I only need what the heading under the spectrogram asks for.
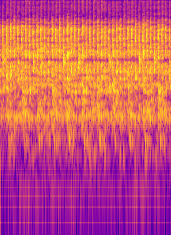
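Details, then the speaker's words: Mitsubishi Canter diesel idling after injection pump timing was shifted advanced for more power: hard, regular clatter on every firing stroke. Knock expected from advanced timing, judged no problem; smoke not very thick. "jadi untuk penyetelan brandstop tadi sudah selesai ya memang bunyinya seperti hentakan seperti ini ya tapi ya tidak masalah"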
